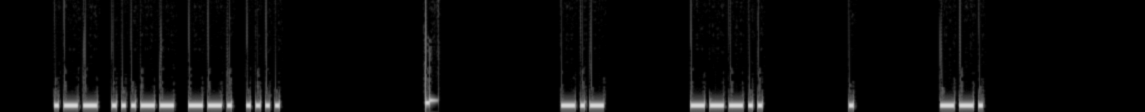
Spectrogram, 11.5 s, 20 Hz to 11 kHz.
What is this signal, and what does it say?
Morse code, heard as a keyed tone, about 25 wpm, spaced as for 13 wpm, 700 Hz. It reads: W3GH K8EG
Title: USA Call Signs - 4 Characters - 6x Character Spacing - 25wpm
